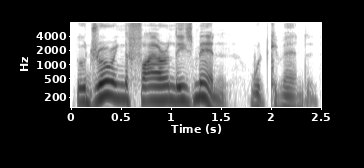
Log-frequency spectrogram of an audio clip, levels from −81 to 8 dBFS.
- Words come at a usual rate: No, fast, 215 wpm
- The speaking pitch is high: No, medium, 150 Hz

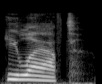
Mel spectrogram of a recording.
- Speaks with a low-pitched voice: No, high, 205 Hz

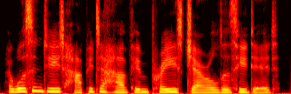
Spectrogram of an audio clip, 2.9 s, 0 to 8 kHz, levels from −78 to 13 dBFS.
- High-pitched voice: Yes, high, 215 Hz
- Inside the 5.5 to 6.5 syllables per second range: Yes, 6.0 syllables/s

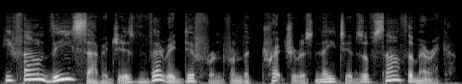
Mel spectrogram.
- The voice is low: Yes, low, 125 Hz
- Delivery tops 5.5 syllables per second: Yes, 5.8 syllables/s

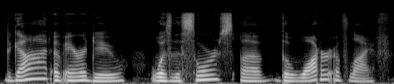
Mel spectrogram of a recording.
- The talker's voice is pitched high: No, medium, 180 Hz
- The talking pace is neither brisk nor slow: Yes, average, 180 wpm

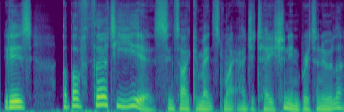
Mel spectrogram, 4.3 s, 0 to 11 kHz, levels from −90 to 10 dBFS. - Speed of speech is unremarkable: Yes, average, 165 wpm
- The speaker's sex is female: No, male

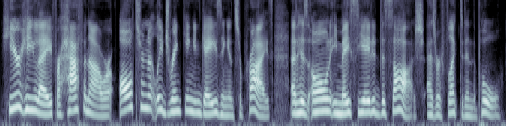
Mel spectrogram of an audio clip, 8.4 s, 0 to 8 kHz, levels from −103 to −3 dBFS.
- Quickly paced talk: No, average, 165 wpm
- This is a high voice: Yes, high, 215 Hz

